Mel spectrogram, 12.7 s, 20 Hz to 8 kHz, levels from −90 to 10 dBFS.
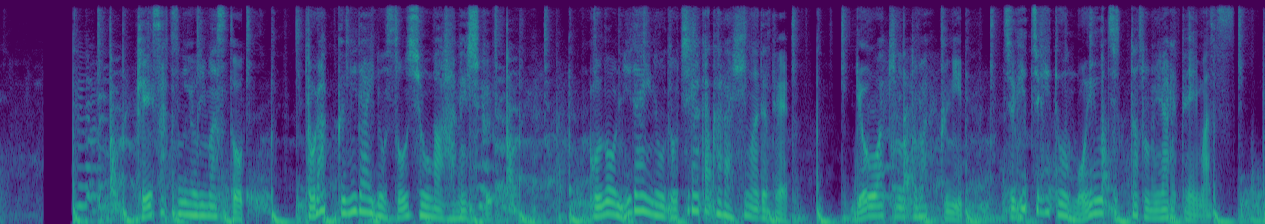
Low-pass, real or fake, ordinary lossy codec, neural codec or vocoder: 7.2 kHz; fake; none; codec, 16 kHz, 2 kbps, FreqCodec, larger model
